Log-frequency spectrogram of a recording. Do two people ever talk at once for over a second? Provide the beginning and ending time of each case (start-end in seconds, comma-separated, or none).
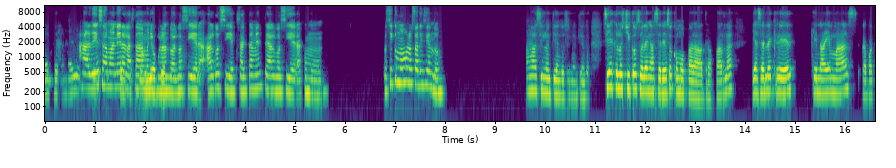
0.7-2.4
